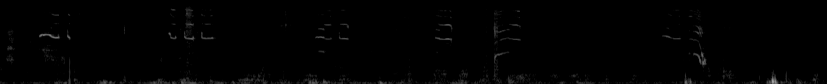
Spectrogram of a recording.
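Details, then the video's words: Pet hedgehog Dochi, a male, calling after smelling the scent of his partner Choco; a series of short, high, thin squeaks and chirps in brief clusters, with soft rustling and handling noises between them. "The sound a hedgehog makes when it smells its beloved hedgehog."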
